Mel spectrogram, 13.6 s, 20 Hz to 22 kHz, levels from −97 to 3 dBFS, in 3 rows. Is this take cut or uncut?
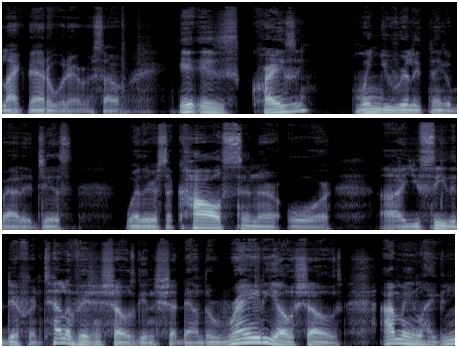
uncut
